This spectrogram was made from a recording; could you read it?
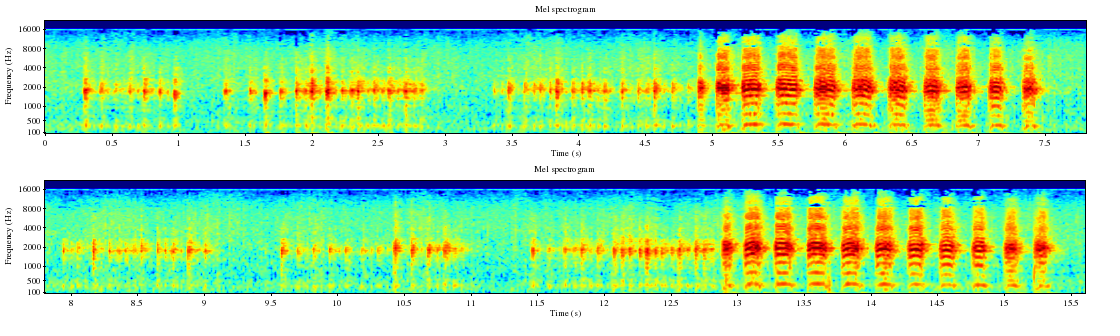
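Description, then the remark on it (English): A duck call mimics a hen mallard's soft, rapid feeding chatter, made with the tongue by blowing the word 'ticket' softly and very rapidly, broken by two bursts of loud, evenly spaced quacks, with no talking. “It's the confidential chatter of a hen mallard mixed with an occasional optimistic quack, quack, quack”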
